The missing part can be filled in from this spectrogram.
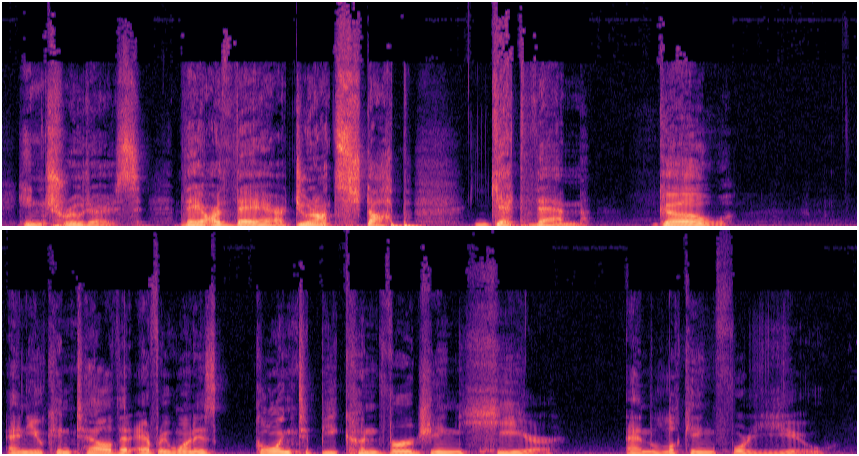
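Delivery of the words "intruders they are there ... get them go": strange, commanding woman's voice. Narrating to a player, the speaker voices the message heard inside, in a woman's voice. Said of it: "with a woman's voice that you have never heard".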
